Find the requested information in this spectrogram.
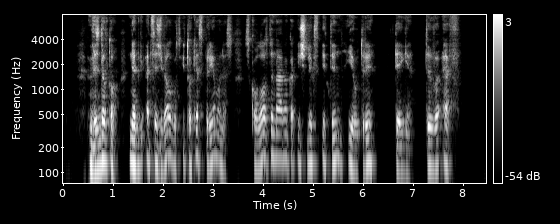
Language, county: Lithuanian, Tauragė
